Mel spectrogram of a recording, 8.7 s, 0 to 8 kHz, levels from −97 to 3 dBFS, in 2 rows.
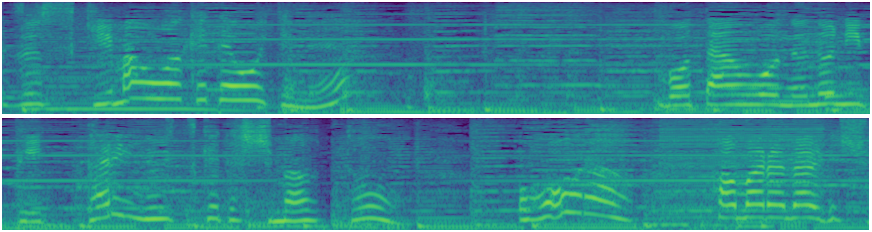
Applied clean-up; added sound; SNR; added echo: none; Bowed string instrument + Cowbell; 17 dB; none.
